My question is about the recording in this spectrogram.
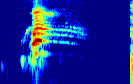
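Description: A cat meowing once, briefly, about half a second in.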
